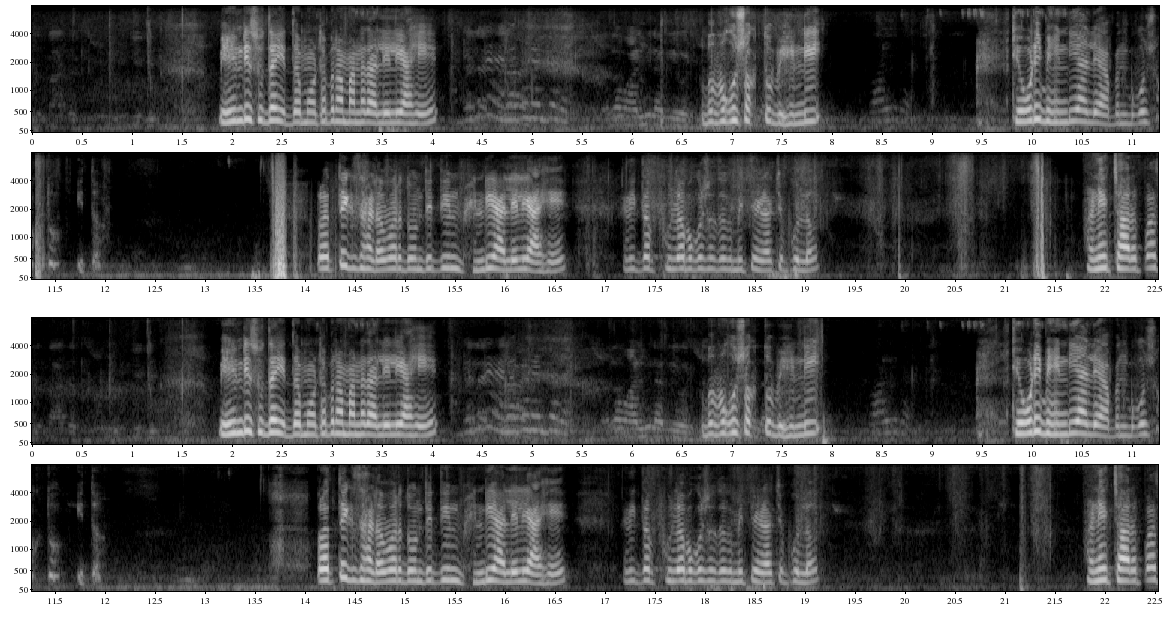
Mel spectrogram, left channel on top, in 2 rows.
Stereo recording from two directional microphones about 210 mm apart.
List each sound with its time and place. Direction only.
0.7 s speech: 10° right (ahead or behind)
4.3 s a sound: 35° left (ahead or behind)
5.0 s a sound: 5° right (ahead or behind)
6.7 s speech: 10° left (ahead or behind)
9.4 s speech: 20° right (ahead or behind)
10.6 s speech: 5° right (ahead or behind)
13.9 s speech: 15° right (ahead or behind); by 16.6 s centre (ahead or behind)
17.2 s speech: 30° left (ahead or behind)
18.9 s speech: 20° left (ahead or behind)
21.8 s speech: 10° left (ahead or behind)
